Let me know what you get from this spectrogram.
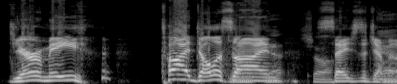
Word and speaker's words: Ty Dolla Sign: It's Ty Dolla Sign, I believe is how you say the person's name.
